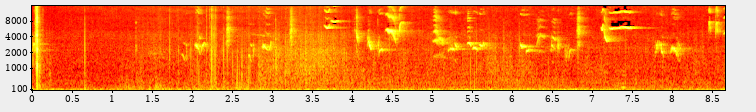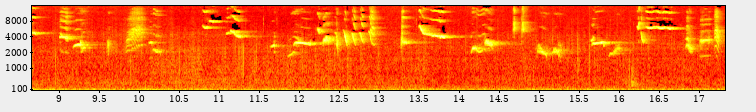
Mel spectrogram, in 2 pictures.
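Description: Songbirds chirping, many short high calls repeated on and off, over a steady low rumble.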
